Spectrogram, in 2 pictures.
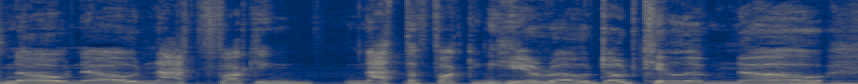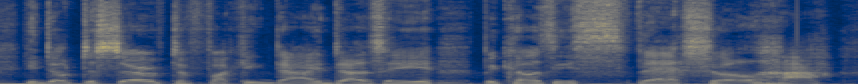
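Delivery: high, sarcastic villain rant. Acted. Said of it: "still ranting".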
